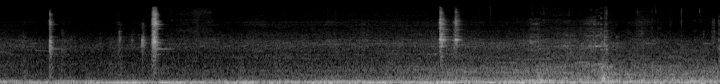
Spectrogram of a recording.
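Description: A few sharp metallic clicks and clinks as the steel brake caliper bracket is handled and lifted off the front rotor, over a steady low background rumble.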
